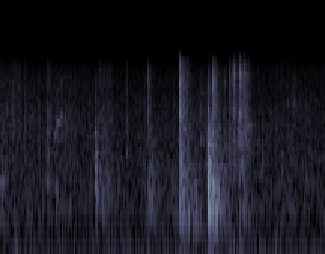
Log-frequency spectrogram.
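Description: A door closes with a click.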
